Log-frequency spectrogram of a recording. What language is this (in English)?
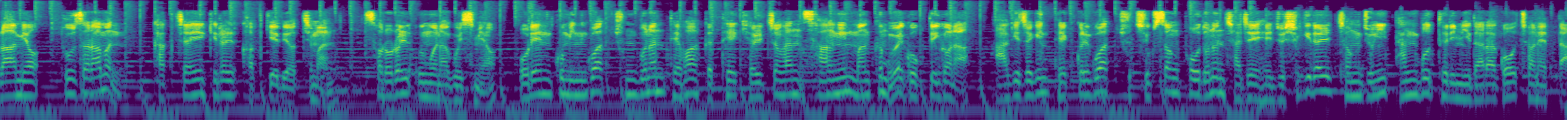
Korean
